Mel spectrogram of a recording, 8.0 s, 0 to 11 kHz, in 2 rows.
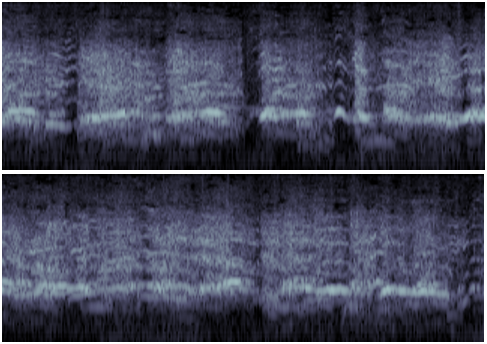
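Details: American Foxhound puppies, 47 days old, in Igrejinha, Rio Grande do Sul, Brazil, making noise together: a dense overlapping chorus of high, wavering whines and yelps, continuous with brief dips, several pups calling at once.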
